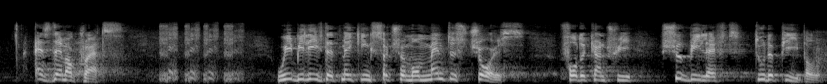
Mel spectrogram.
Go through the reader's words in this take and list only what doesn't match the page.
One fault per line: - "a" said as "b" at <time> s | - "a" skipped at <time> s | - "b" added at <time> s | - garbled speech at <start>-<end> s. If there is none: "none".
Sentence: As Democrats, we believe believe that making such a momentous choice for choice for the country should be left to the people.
- "believe" skipped at 3.2 s
- "choice for" skipped at 5.8 s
